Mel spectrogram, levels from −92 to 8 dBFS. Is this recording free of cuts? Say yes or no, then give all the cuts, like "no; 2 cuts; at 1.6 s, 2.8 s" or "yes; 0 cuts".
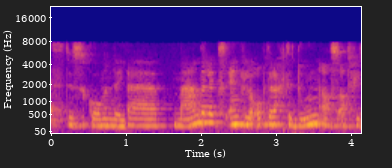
no; 1 cut; at 1.0 s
